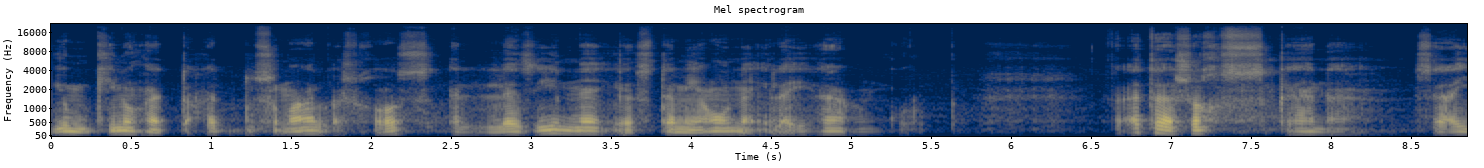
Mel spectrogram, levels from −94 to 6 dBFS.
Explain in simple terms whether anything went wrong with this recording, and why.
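Nothing went wrong here; the recording has no faults.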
